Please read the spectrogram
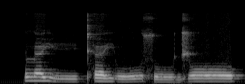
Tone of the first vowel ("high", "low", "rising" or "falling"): high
